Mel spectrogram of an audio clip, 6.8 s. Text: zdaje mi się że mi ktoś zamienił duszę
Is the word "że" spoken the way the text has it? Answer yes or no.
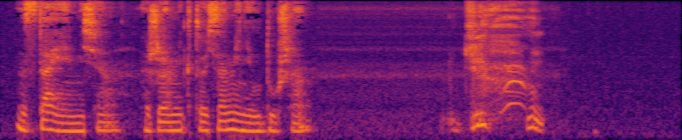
yes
